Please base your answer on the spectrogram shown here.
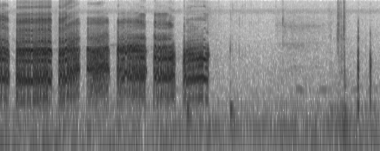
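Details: Red junglefowl giving six loud, rasping, clucking notes at an even pace, about two per second. Quiet follows, broken by a few soft ticks and taps.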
